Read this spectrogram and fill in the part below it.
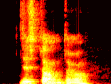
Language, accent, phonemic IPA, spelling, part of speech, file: French, Canada, /dis.tɔʁ.dʁa/, distordra, verb, LL-Q150 (fra)-distordra.wav
- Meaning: third-person singular simple future of distordre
